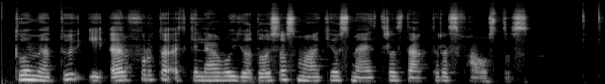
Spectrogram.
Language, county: Lithuanian, Alytus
